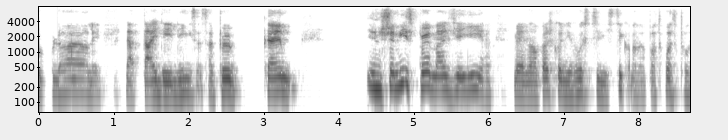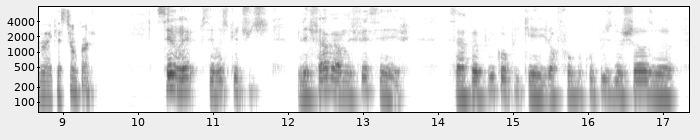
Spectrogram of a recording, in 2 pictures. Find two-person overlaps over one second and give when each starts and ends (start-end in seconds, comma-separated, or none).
none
